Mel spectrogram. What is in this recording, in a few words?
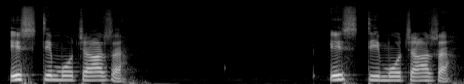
"este mocasv", Muscogee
